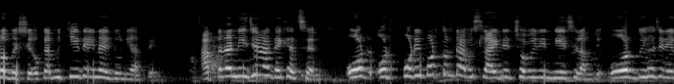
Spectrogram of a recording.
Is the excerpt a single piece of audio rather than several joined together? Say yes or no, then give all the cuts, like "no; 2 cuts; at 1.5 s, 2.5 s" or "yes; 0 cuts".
yes; 0 cuts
